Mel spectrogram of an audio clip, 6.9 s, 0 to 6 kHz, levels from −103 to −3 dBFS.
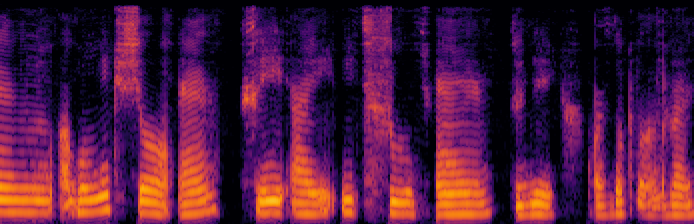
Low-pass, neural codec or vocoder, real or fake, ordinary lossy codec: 5.4 kHz; codec, 44.1 kHz, 1.7 kbps, Pupu-Codec; fake; none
